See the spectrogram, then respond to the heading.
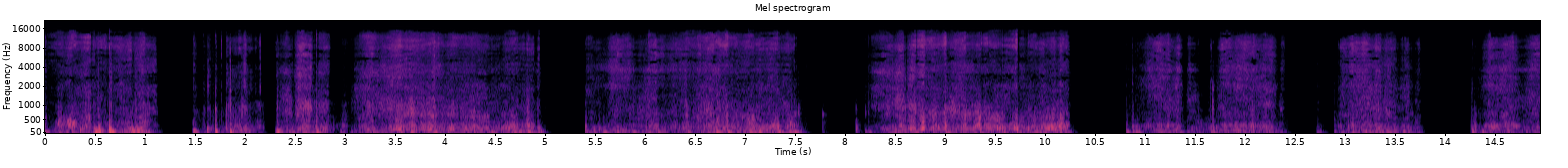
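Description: Fingertips and short nails scratch the top surface of a hollow, braided woven seagrass wicker box. Rough, crackly scraping comes in bursts broken by short silences, with a dull, low-heavy body and little ring.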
